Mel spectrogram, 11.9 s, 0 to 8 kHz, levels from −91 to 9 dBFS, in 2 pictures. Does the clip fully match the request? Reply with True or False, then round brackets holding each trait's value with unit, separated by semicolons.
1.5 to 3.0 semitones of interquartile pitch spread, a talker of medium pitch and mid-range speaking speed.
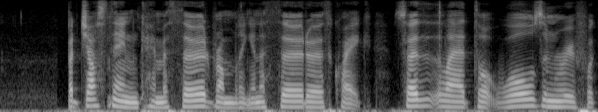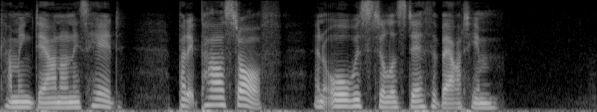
False (3.4 semitones; 145 Hz; 185 wpm)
